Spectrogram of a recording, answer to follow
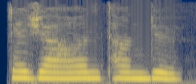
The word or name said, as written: deja entendu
